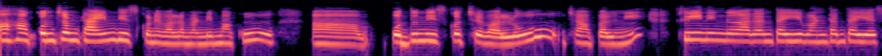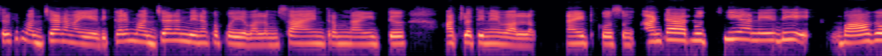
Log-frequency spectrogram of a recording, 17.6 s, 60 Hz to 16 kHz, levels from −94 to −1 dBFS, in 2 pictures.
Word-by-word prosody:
అహా! 290 +2 +5 0.2
కొంచం 295 +2 +7
టైం 270 +1 +6
తీసుకునేవాళ్ళమండి. 215 -6 -2
మాకూ 225 +6 -2 0.7
ఆహ్, 200 -4 -2 0.3
పొద్దున 255 +3 +6
తీసుకొచ్చేవాళ్ళూ 225 -6 +2 0.5
చేపలని. 215 -1 -3 0.5
క్లీనింగు 305 -3 +2
అదంతా 265 +1 -1
అయ్యి 270 0 +1
వంటంతా 260 +2 -3
అయ్యేసరికి 255 +5 0
మధ్యానమయ్యేది, 230 -6 -1
కానీ 270 +1 -1
మధ్యానం 280 +4 -1
తినకపోయేవాళ్ళం. 205 -5 -3
సాయంత్రం, 220 -1 -2
నైట్ 205 0 -4 0.6
అట్లా 240 0 +1
తినేవాళ్ళం, 195 -6 -2 0.3
నైట్ 220 0 0
కోసం. 205 -1 -3 0.2
అంటే, 275 +3 0
ఆ - - +7
రుచి 290 +3 -1 0.2
అనేది 295 +1 -1 0.6
బాగా 270 +5 +5
240 Hz, 100 wpm, -20 LUFS, 210-275 Hz, 0.7 s, కొంచం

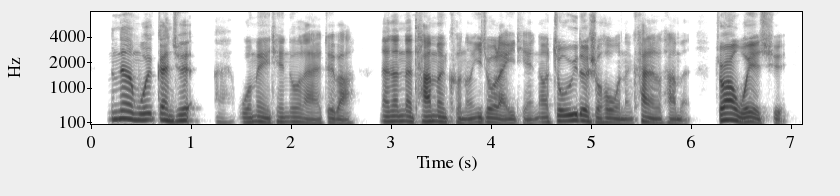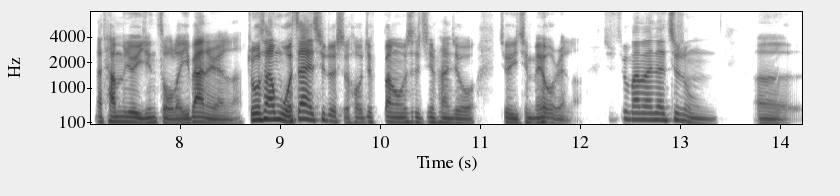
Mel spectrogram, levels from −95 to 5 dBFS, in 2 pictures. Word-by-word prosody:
那 190 +1 +3
我 170 +1 +2
感 165 -4 +2
觉， 150 +3 +2 0.3
唉， 110 -3 -18
我 115 -1 -4
每 115 -3 -1
天 115 +2 -5
都 120 -1 -4
来， 90 -4 -4
对 105 +2 -5
吧？ 85 0 -4 0.3
那 130 -1 0
那 135 - +2
那 135 -1 0
他 130 +2 +3
们 130 -3 +1
可 105 -3 -7
能 95 +3 -3
1 115 - 0
周 115 -1 -1
来 95 -3 +1
1 95 - -3
天。 90 0 -8
那 115 0 -4
周 145 +5 +2
一 160 - +5
的 145 -3 +3
时 115 -3 -2
候 110 +1 -1
我 100 - -1
能 90 0 -5
看 110 +2 0
到 95 - -3
他 95 0 -5
们， 90 -2 -8 0.2
周 155 - +5
二 170 0 +8
我 120 -3 +4
也 110 - +3
去， 90 - -9
那 125 - -4
他 125 +1 +3
们 125 - -1
就 120 - +4
已 110 - +4
经 110 +3 0
走 95 -4 -1
了 95 0 0
一 100 - +1
半 125 +2 +7
的 100 - +2
人 90 -2 -1
了， 100 +6 -13
周 170 +1 +5
三 185 -1 +7
我 135 -3 +5
再 195 0 +6
去 165 +2 -1
的 145 - -2
时 120 -3 -5
候 115 +1 -7
就 120 +2 -4
办 130 - +2
公 115 0 -1
室 115 -1 -5
基 120 +3 -9
本 115 - -5
上 105 -1 -1
就 100 +1 -4 0.2
就 115 - -3
已 100 - +1
经 105 +3 -6
没 110 - 0
有 115 -2 +1
人 95 -4 -7
了。 75 - -29 0.4
就 190 - -6
慢 175 0 +1
慢 175 0 0
在 170 -1 +1
这 170 +1 -2
种， 100 -9 -6 0.4
呃， 95 -2 -6
115 Hz, 345 characters per minute, -25 LUFS, 100-140 Hz, 0.4 s, 二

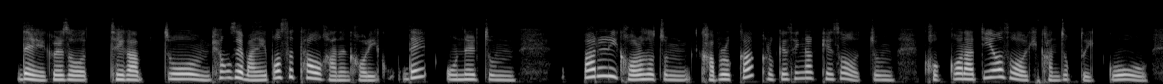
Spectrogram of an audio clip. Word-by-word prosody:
네. 230 -5 +4
그래서 215 -1 +2 0.2
제가 220 -2 +3 0.2
좀 245 -5 +3
평소에 300 +3 +2
만약에 200 -3 +1
버스 310 +6 +1
타고 285 -4 +4
가는 195 -3 -3
거리고 190 - -4
인데 310 +8 +2 0.2
'오늘 225 +1 +1
좀 205 -3 -5 0.7
빨리 370 +3 +4
걸어서 235 -5 +3
좀 210 -3 -5
가볼까?' 230 - +1
그렇게 240 0 -3
생각해서 260 -5 -3
좀 210 -2 -5 0.3
걷거나 240 +3 +1
뛰어서 305 -4 +1
이렇게 195 - -9
간 195 -2 -6
적도 220 -4 -8
있고 210 0 -2
225 Hz, 300 characters per minute, -22 LUFS, 205-265 Hz, 0.7 s, 네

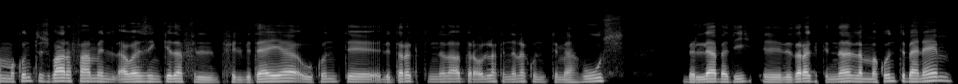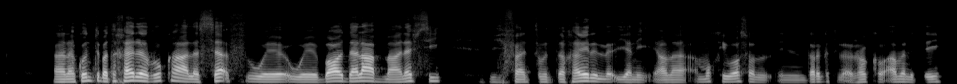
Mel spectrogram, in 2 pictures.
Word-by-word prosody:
ما 135 -2 -4
كنتش 155 -1 -5
باعرف 150 0 +3
أعمل 140 -4 -1
أوازن 130 +1 +1
كده 135 +2 +2
في 130 - -14
ال 105 -2 -4
في - - -6
البداية، 135 +6 +3
وكنت 130 +3 -6 0.3
لدرجة 135 +4 -1
إن 120 +1 -9
أنا 130 +1 -2
أقدر 130 0 -2
أقول 130 +3 -1
لك 140 -3 -5
إن 120 - -10
أنا 135 +2 -3
كنت 120 -4 -11
مهووس 125 +8 -5 0.6
باللعبة 120 +3 +3
دي. 130 +5 -7
آآ، 110 -1 -1
لدرجة 135 +5 +2
إن 120 +1 -4
أنا 140 0 +3
لمّا 125 -2 -2
كنت 150 +4 -2
بانام 160 +5 +2 0.6
أنا 120 +1 +2
كنت 165 +6 +1
باتخيّل 160 +3 +5
الرقع 165 +2 +3
على 135 -5 +4
السقف، 155 +6 -1
و 125 -2 -2 0.2
وباقعد 120 +6 +3
ألعب 150 -4 +6
مع 115 -1 0
نفسي. 155 +3 -3 0.5
ي 110 - -15
فأنت 115 +4 -5
متخيّل 120 +7 +2
ال 115 - -4
يعني 110 -2 -5
أنا 110 0 -5
مخّي 130 +1 -7
وصل 125 -5 -3
لدرجة 105 +5 -7
الإرهاق 115 +4 -6
وعملت 120 -2 -4
إيه؟ 125 +1 -5
130 Hz, 165 wpm, -23 LUFS, 115-145 Hz, 0.6 s, ألعب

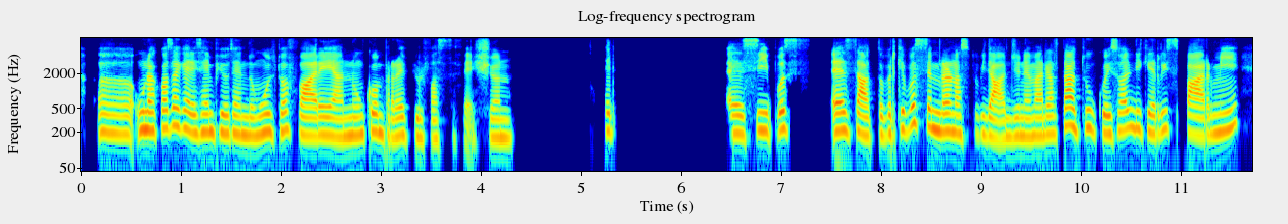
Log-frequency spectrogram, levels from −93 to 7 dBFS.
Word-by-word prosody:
Uhm, 195 -2 -2
una 220 0 +4
cosa 235 +3 +2
che, 240 - -1
ad 220 - +3
esempio, 205 0 -1
io 195 - 0
tendo 185 -2 -1
molto 205 +3 -1
a - - 0
fare 180 -3 +3
è - - +3
a 170 -1 +2
non 180 +2 -2
comprare 180 -4 -1
più 170 0 -6
il 160 - -8
fast 160 0 -9
fashion. 165 +1 -5 0.9
E - - -2
p - - -14 1.1
Eh 195 0 +1
sì, 215 +4 0
può 220 - 0
s 230 - -6 0.2
esatto, 195 -3 +3
perché 210 +4 -2
può 275 - +2
sembrare 230 -6 +3
una 200 -2 +3
stupidaggine, 175 -2 -1
ma 175 +1 0
in - - +2
realtà 190 +8 +3
tu 235 +2 -4
quei 195 0 0
soldi 220 +3 -1
che 205 -2 -1
risparmi, 200 +1 +1
195 Hz, 200 wpm, -22 LUFS, 180-215 Hz, 1.1 s, una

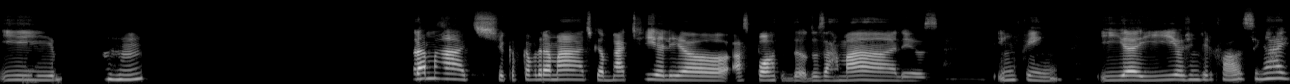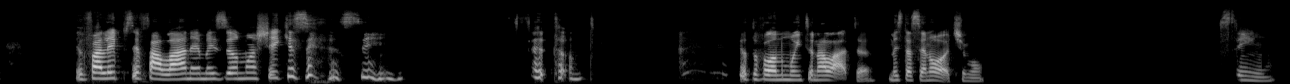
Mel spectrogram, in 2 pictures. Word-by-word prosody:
E 205 0 -8 0.5
uhum. 225 +2 -6 2.7
Dramática, 245 -5 +2
eu - - -23
ficava 220 0 -8
dramática, 220 -1 +2
batia 205 +3 -1
ali 210 0 -5
o 190 -2 +1
as - - -5
porta 195 -1 0
do - - -10
dos 185 +1 -12
armários, 185 -3 -1 0.6
enfim. 205 0 -10 0.4
E 195 +2 -4
aí 205 +2 +1
hoje 215 0 -8
em 220 - -10
dia 220 - -11
ele 220 - -21
fala - - -6
assim: 245 0 -9
"Ai, 275 0 -3 0.8
eu - - -6
falei 275 +3 +8
para 280 0 -20
você 280 - -2
falar, 245 -1 +8
né, 255 0 0
mas 260 0 -4
eu 260 0 +4
não 270 +1 -4
achei 275 +2 +2
que 375 +7 0
ia - - -2
ser 410 +7 -2 0.2
assim." 270 -2 -8 1.3
Ser - - -4
tanto. 260 +1 -10 1.4
Que - - -5
eu - - -4
tô 235 - -6
falando 220 -1 +4
muito 210 -1 -4
na 210 0 +3
lata, 195 -1 -1
mas 205 -2 -7
tá 200 - -1
sendo 195 0 -1
ótimo. 155 -5 -3 2.3
Sim. 185 -3 -13
215 Hz, 120 wpm, -23 LUFS, 200-250 Hz, 2.7 s, falei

